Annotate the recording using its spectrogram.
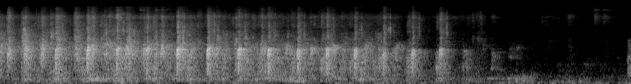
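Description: A crowd applauding, a dense run of claps that thins out and dies away about five seconds in.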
